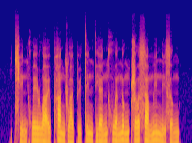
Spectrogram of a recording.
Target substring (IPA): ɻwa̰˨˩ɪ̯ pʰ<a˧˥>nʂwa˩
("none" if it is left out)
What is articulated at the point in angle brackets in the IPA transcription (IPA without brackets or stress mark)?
a˥˩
